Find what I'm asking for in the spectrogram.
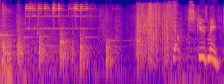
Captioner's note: footsteps; doorbell jingles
